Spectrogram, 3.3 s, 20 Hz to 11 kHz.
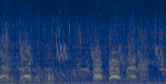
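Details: Canada geese among dozens of families with goslings at Jess Ranch Lakes Park, May 23, 2014. Distinct resonant honks sound in spaced bursts, a pair close together near the second mark, over faint background peeping.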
